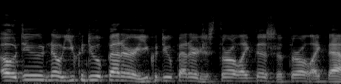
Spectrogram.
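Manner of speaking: put-on eager teen gamer voice, high and shouted. Retelling what young players in online games scream: imitating kids screaming encouragement. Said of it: "they're screaming, like, very nice things".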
